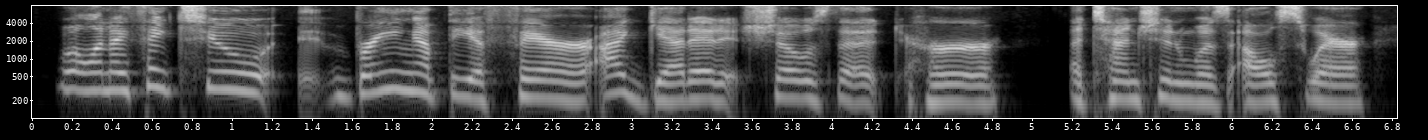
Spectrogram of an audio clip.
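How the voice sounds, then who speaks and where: A woman with an American accent has a plain, everyday voice, fairly high in pitch, with lively intonation at a fairly slow pace. Her loudness stays very even, and the sound is dry and close with no echo against a quiet background. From Minnesota. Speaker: podcast co-host. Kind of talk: casual discussion.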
